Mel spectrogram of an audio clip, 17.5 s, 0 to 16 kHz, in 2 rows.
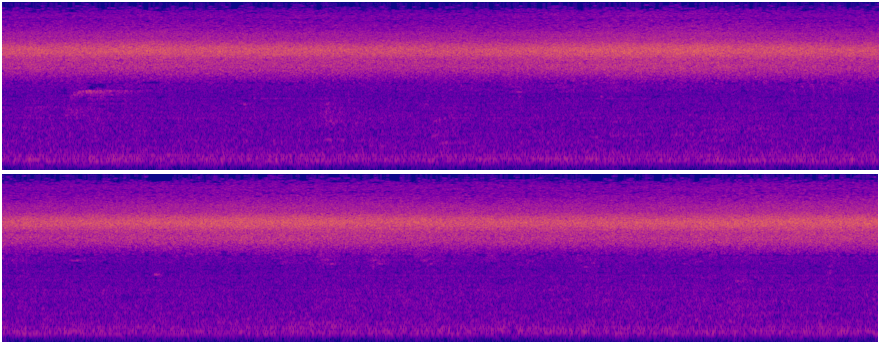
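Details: Cicadas calling in 2011: a dense, unbroken high-pitched buzzing drone holds steady at one level for the whole stretch, with no pauses, other voices or background sounds.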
